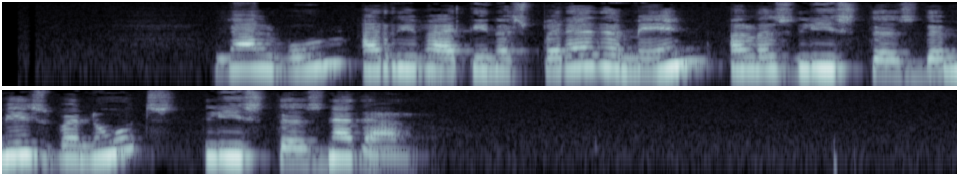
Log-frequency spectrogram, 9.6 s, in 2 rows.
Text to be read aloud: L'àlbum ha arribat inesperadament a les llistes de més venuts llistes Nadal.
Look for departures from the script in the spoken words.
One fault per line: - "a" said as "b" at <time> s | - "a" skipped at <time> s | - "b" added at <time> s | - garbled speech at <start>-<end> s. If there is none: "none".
none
